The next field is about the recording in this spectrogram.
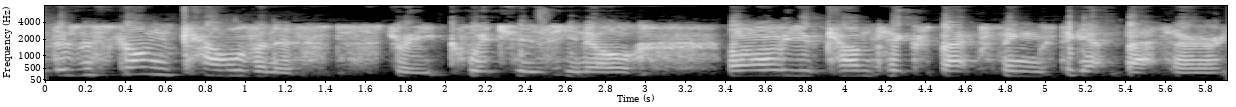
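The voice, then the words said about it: Northern Irish accent. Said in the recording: “as anybody listening can hear, I come from Northern Ireland with this accent.”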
